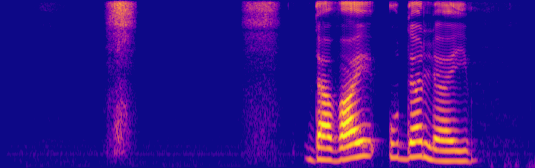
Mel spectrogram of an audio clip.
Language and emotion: Russian, neutral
